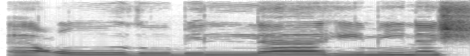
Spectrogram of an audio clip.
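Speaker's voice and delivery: اعوذ باللہ منش drawn out slowly; slow model recitation. Shown as a demonstration. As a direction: recite with clear shin, unhurried. (اعوذ باللہ منش کی آہستہ تلاوت)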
